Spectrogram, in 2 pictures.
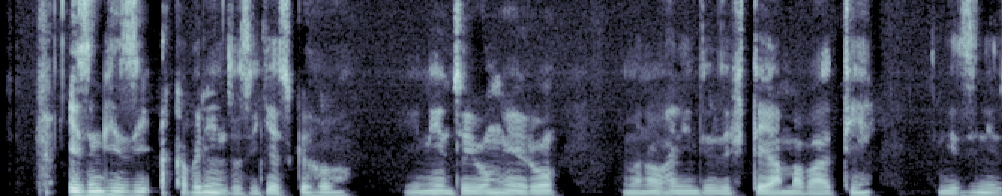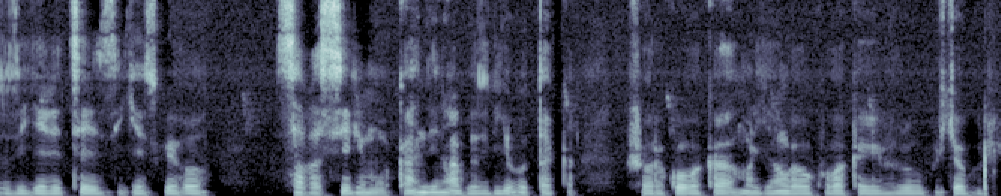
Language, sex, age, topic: Kinyarwanda, male, 18-24, government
